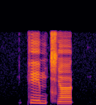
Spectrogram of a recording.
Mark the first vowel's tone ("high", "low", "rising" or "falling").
falling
